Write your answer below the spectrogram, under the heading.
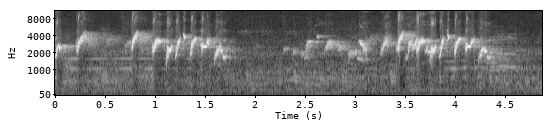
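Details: Red-whiskered bulbul training song for young birds, in the style called Sông kon: two bursts of bright, rapid whistled phrases with sliding, warbling notes, separated by a short pause, each burst lasting about a second.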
